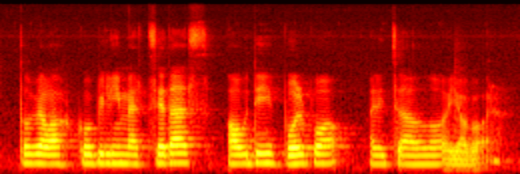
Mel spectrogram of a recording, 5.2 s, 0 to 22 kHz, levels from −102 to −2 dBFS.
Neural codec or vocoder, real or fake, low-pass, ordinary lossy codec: none; real; 19.8 kHz; none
